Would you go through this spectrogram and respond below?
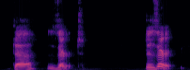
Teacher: So I'm stressing that second syllable.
